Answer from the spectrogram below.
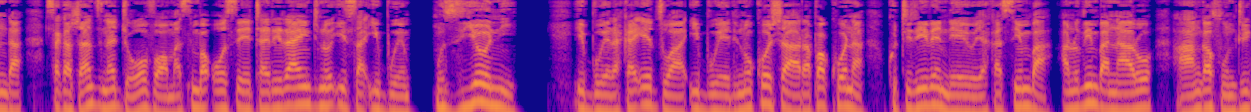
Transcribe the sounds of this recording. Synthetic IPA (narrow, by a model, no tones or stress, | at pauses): nasak̬aʐanzinad͡ʒe̞ɦo̞vʱawamasimbaʔo̞se̞taɾiraindino̞ʔisaʔibwe̞ | muzijoːniː | bʱɣe̞ɾakae̞d͡zwaʔibʱwe̞rino̞ko̞ʃaɾapako̞na | kutiriʋe̞n̤e̞jo̞jakasimbaːno̞ʋimbanaɾo̞ɦaːŋɡavundik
